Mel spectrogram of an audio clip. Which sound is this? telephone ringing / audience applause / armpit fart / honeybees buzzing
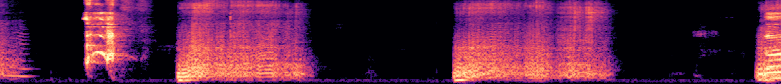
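armpit fart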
